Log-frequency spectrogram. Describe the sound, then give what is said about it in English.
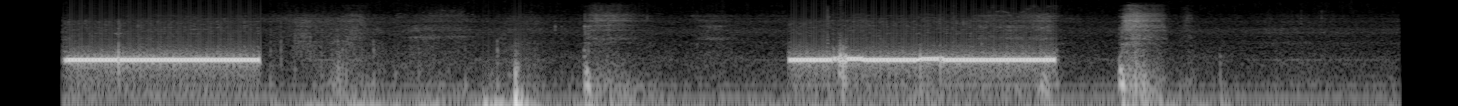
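A telephone call rings out with two long, steady, loud ringback tones, each lasting close to two seconds, separated by a few seconds of faint line noise. “All right. We're calling Ruben.”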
